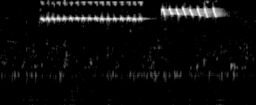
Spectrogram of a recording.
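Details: Caged brown-throated sunbird singing actively in the 'nembak platuk cililin' style, recorded as a master track for training cage birds: a rapid trill of about sixteen sharp, high notes, then a higher, faster burst of about ten notes.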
